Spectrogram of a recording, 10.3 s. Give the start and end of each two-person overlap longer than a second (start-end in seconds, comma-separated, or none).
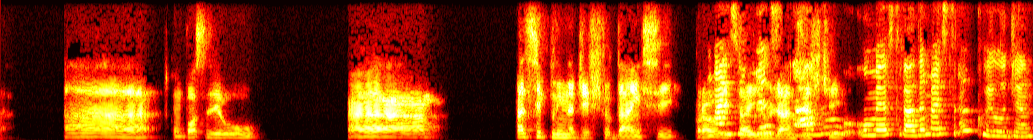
7.1-8.3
